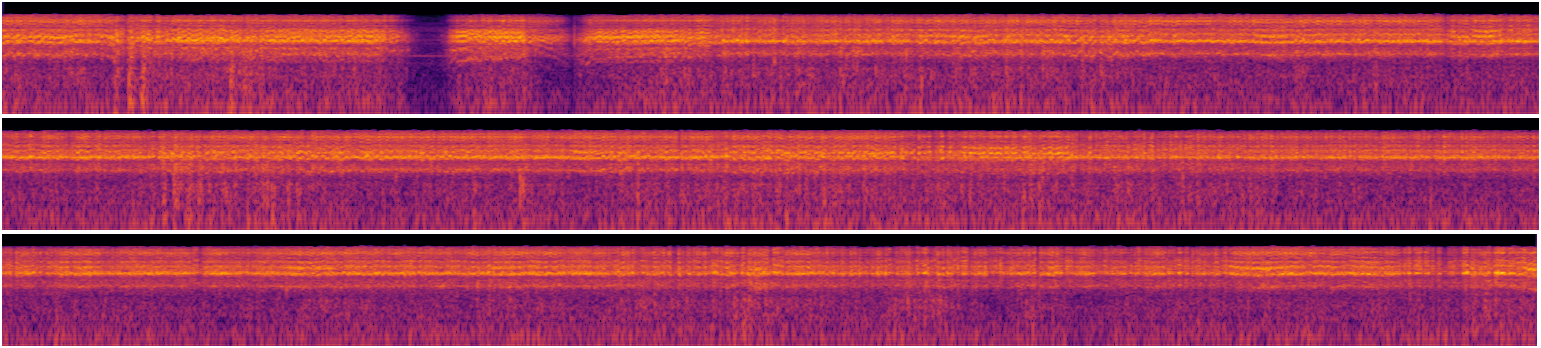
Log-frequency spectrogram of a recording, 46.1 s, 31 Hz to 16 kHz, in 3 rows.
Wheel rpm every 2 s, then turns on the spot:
210, 180, 100, 190, 230, 220, 230, 230, 230, 220, 230, 220, 220, 230, 240, 230, 230, 230, 230, 230, 230, 230, 230.
none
